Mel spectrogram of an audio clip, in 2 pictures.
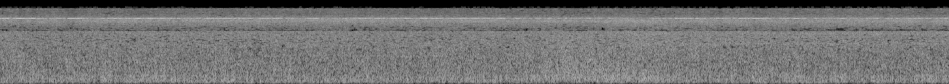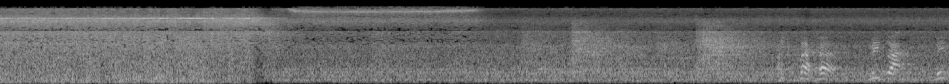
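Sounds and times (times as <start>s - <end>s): plasma torch hissing with high whine: 0.0s - 14.6s.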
